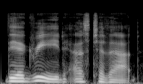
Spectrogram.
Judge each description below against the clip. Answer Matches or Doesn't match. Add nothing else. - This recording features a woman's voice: Doesn't match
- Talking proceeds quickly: Matches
